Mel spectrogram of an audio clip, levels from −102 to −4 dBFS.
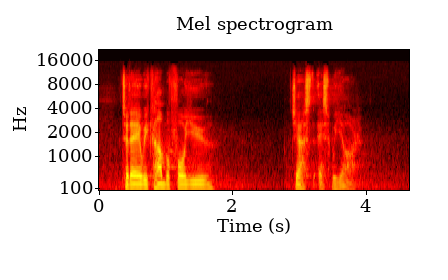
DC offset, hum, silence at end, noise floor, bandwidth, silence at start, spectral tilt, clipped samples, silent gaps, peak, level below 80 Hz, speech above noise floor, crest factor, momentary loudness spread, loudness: under 0.1%; none; 0.75 s; -70 dBFS; 15.5 kHz; 0.35 s; -4 dB/octave; under 0.1%; none; -16 dBFS; -74 dBFS; 36 dB; 22 dB; 16 LU; -34 LUFS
